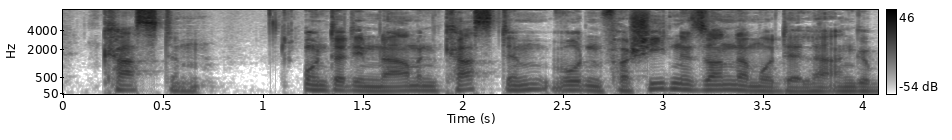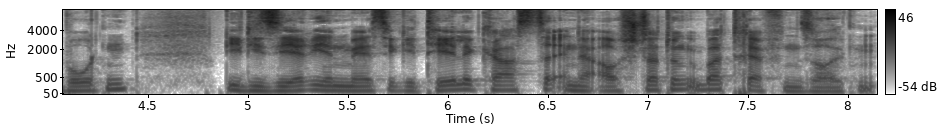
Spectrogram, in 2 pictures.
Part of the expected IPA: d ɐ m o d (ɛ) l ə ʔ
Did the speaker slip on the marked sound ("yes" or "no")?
no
